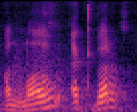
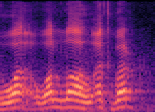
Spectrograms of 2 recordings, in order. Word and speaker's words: Allahu akbar: Allahu akbar. C'est pas valable de dire Wallahu Akbar, ni Allahu Akbar. À la place, c'est les deux, c'est Hamza. Allahu Akbar. Les deux commencent par A. Allahu Akbar.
